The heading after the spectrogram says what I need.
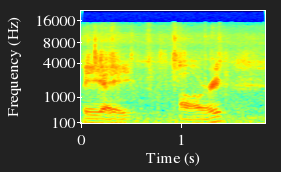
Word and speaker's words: Bare: adventure we're going to bear grill pronounced ba re and they do a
